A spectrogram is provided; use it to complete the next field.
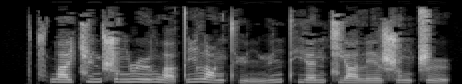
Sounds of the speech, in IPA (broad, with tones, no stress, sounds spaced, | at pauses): t͡sʰ w a˧˥ ɪ̯ t͡ɕ y˧˥ n ʂ ʊ˧˥ ŋ ɻ ɻ̩˧˥ l w ä̰˨˩ t̪ i˥ l ɑ˧˥ ŋ t̪ʰ y̰˨˩ n m y˥ n t̪ʰ j ɛ˥ n t͡ɕ j ä˥˧ l e˥˧ ɪ̯ ʂ ʊ˥˧ ŋ ʈ͡ʂ ɻ̩˥˩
